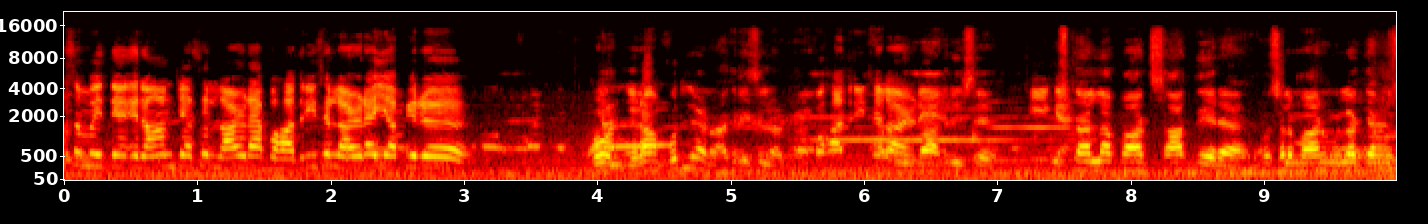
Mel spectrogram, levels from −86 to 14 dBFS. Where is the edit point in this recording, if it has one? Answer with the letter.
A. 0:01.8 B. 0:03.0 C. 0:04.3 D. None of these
D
